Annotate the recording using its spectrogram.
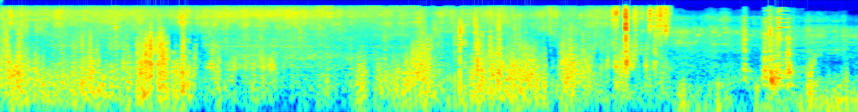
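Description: A string of hooked-together Beuta landscape edging sections dragged across grass, scraping and rustling in uneven surges.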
